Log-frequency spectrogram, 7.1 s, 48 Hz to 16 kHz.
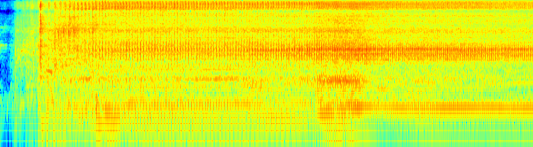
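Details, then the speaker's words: Predator Super Quiet Inverter 2000 after reseating pushrods and adjusting valve lash, run with the air breather still off: catches after a short crank and settles into a steady, even hum with one brief rise in speed; running normally. "all right super happy that we got it running"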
